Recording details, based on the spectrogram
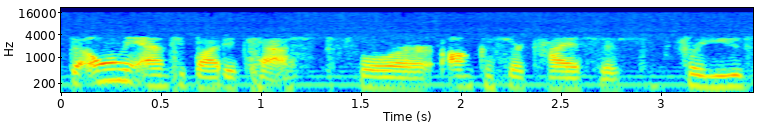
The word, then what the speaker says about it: Onchocerciasis: and I'm probably not pronouncing it correctly, Onchocerciasis, also known as river blindness. Is that right? – Yeah, that's right. It is a tough one to pronounce, Onchocerciasis.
